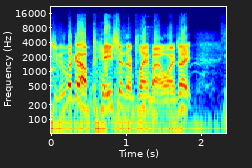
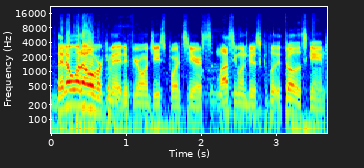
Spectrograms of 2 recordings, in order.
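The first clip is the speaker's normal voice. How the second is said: usual speaking voice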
